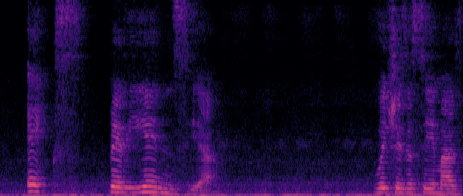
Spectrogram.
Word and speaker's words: experiencia: But then when you go to the Spanish language, the sound that you actually get is a ks sound, right? A ks sound. Experiencia, which is the same as the x sound.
